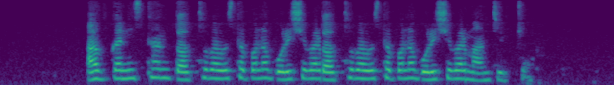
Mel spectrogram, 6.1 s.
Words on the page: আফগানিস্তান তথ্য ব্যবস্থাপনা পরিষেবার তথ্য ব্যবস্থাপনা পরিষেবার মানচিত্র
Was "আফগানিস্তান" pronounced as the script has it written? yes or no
yes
